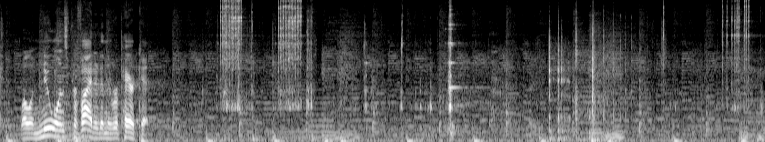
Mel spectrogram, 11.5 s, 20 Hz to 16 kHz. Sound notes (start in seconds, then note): 3.1 wrenches rattling; 3.4 rock music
